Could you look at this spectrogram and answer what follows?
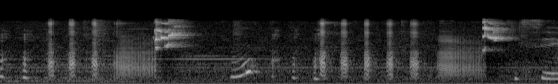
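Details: A pet Hahn's macaw doing its evil laugh: a run of short, evenly spaced, harsh pulsing notes like chuckling, broken by two louder, screechy bursts, with a low hum in the room.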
